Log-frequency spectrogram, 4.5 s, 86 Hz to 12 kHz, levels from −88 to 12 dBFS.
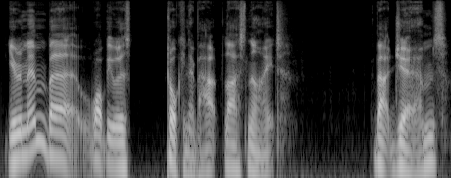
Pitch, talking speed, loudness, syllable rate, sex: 120 Hz, 145 wpm, -19 LUFS, 5.2 syllables/s, male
